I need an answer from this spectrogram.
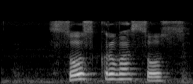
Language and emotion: Russian, neutral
